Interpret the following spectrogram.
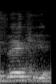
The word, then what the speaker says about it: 6LACK: We can't skip Blackie, dog. Yeah, we're going to that. We're heading to that. After meeting Six Leg, pronounced as Black, and call him Ricardo.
